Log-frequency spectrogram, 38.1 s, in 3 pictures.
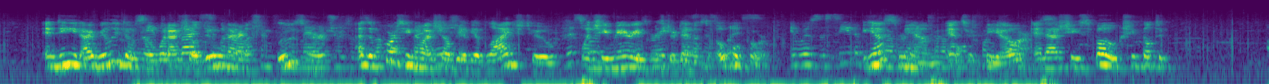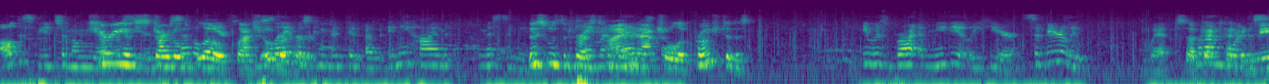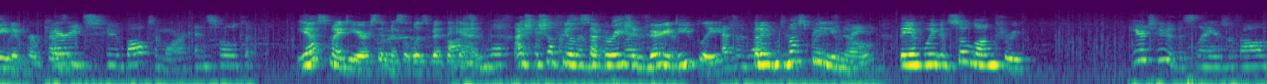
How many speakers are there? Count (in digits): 2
